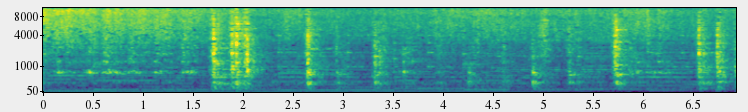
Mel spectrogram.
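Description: Potato cubes sizzling as they fry in a pan, while a wooden spoon stirs and tosses them, scraping and knocking against the pan about seven times.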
